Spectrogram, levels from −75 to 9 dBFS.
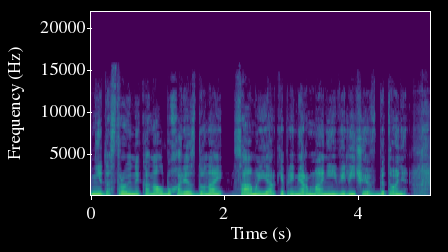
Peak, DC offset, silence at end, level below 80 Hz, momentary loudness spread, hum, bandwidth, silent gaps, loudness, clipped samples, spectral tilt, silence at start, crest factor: -6 dBFS; under 0.1%; 0 s; -34 dBFS; 5 LU; none; 15.5 kHz; none; -21 LUFS; under 0.1%; -6.5 dB/octave; 0 s; 14 dB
